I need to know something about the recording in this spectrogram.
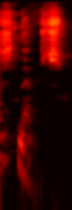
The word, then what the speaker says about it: SNPs: Okay, scientists have identified about 1.4 million locations where single base DNA differences, SNPs, single nucleotide polymorphism, pronounced as a SNPs, occurs in human.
